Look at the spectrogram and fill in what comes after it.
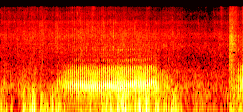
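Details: Cheetah mother calling her cubs outside to come and play: a rapid, pulsing churr of about two seconds, even and throbbing, over faint background rustling and a few soft knocks.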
